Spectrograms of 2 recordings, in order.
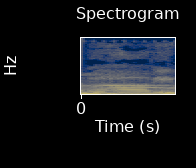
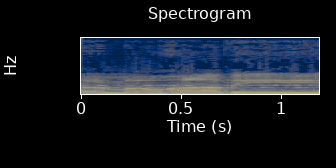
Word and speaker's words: Mojave: Transmitting from the Mojave Wilderness in Joshua Tree, California, now is the time for Desert Oracle Radio, the voice of the desert.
